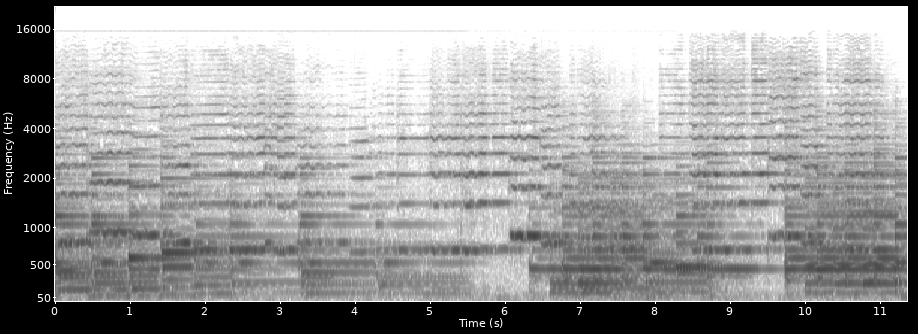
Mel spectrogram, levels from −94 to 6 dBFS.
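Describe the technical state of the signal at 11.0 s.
At 11.0 s the signal is intact, with no dropout, distortion, clicks or other fault audible at that point.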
